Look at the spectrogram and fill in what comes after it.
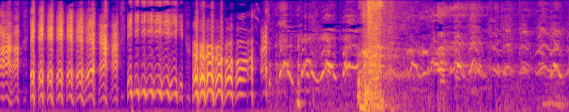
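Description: A person laughing hard in quick, high-pitched bursts, then a short loud hit about two-thirds of the way in, followed by a fainter high warbling sound.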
